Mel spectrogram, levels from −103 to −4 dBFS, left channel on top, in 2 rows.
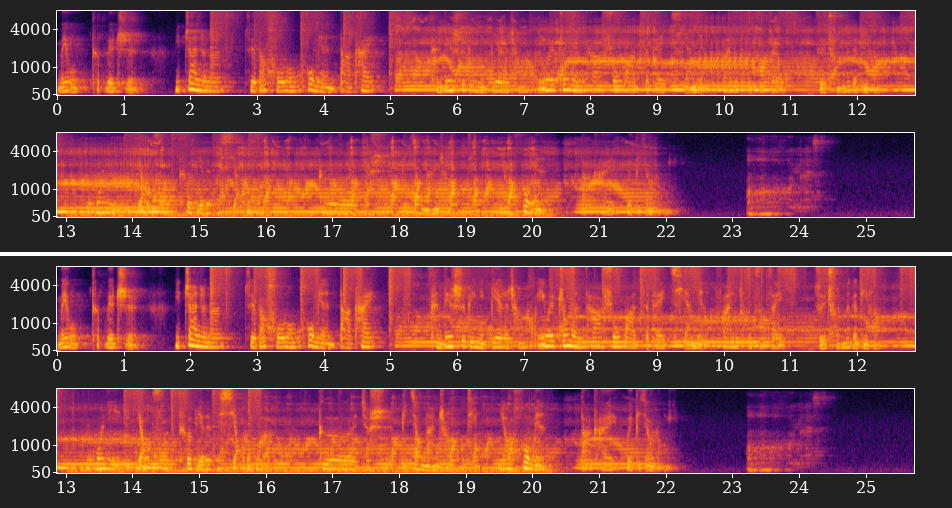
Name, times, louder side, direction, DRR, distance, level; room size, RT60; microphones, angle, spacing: voice 1, 0.0-1.2 1.8-2.5 2.8-4.8 5.6-10.9 11.4-12.4 13.3-16.1 16.8-20.2 20.7-22.1, right 2 dB, 80° right, 12 dB, 1.2 m, -21 dB
sound 1, 2.3-16.0, right 10 dB, 60° right, 2.0 m, -34 dB
sound 2, 5.1-21.9, left 2 dB, 50° left, 1.5 m, -22 dB
sound 3, 6.0-20.3, right 1 dB, 20° right, 1.6 m, -32 dB
voice 2, 23.2-24.4, left 1 dB, 20° left, 6 dB, 4.1 m, -35 dB
23.0 x 17.0 x 7.0 m, 0.65 s
head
